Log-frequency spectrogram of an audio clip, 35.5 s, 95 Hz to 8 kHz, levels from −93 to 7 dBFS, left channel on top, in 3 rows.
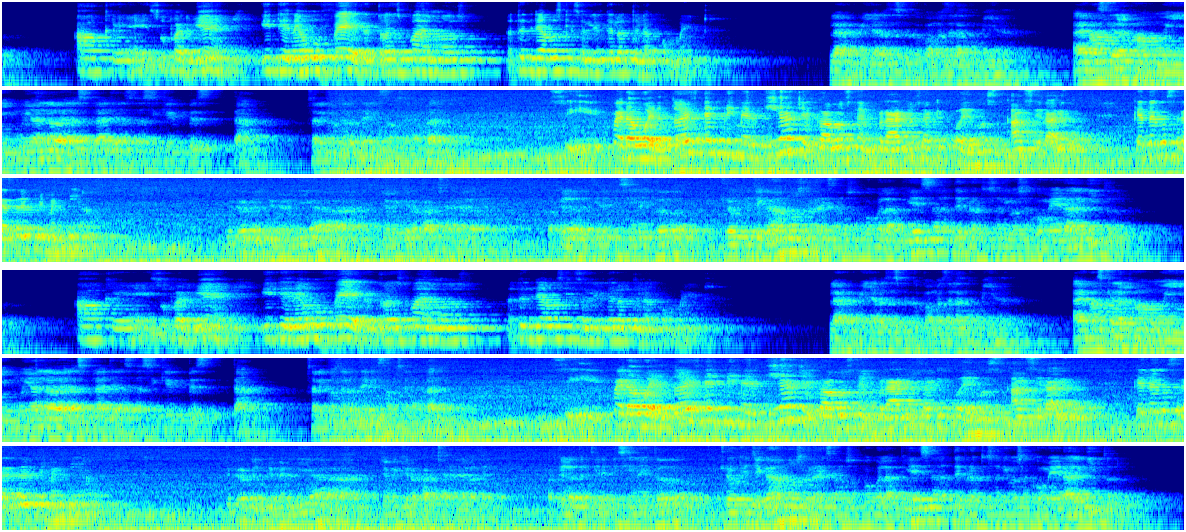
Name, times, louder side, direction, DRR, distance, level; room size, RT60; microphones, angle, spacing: voice 1, 0.8-2.3 2.6-4.6 5.1-6.9 10.9-11.6 17.3-24.5, left 2 dB, 80° left, 2 dB, 1.3 m, -31 dB
voice 2, 8.3-10.1 10.7-13.8 14.1-14.4 14.9-16.3 25.9-28.6 29.1-30.5 30.8-34.8, left 1 dB, 40° right, -5 dB, 2.4 m, -37 dB
sound 1, 15.1-31.8, equal, 35° left, 2.0 m, -37 dB
7.7 x 6.3 x 3.3 m, 1.3 s
head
